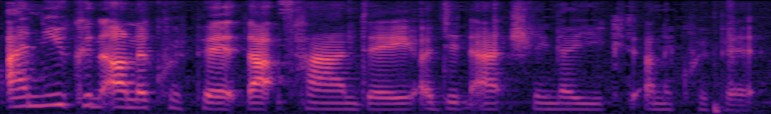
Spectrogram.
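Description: A woman's voice: low-pitched, lively intonation, fast, fairly bright tone. A young English woman casually commenting as she plays a video game, chatty and exclamatory, often breaking into laughter. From England. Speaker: gaming channel host. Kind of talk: let's play commentary.

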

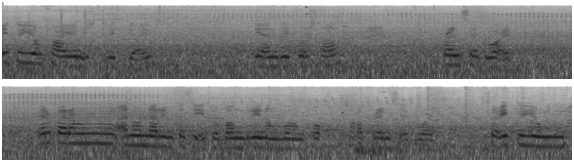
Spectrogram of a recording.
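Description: A woman vlogger narrating a casual walking tour through a city street market, chatting to her viewers as she goes. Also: fairly high pitch. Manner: chatty, keeps addressing viewers as guys. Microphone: handheld phone camera while walking. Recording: loud street traffic noise. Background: traffic and city street sounds.

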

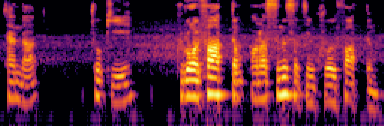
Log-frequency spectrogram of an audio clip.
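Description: A man's voice: medium pitch, slow, a little mellow, slight background noise. A young man giving live commentary over his own online football match, frustrated and swearing as he plays. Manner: frustrated, swearing, talking to himself and viewers.

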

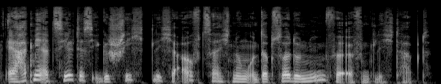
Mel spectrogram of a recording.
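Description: A man voicing a polite, deferential young woman envoy in an audiobook, speaking softly in a raised voice. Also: a little high, very animated, a little fast, vocal fry, slightly rough, no room sound, clean studio sound, pitched above the performer's own voice, full character voice.

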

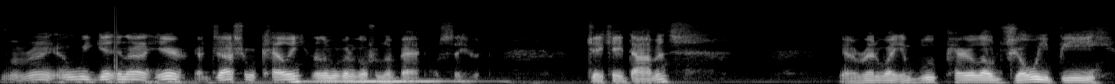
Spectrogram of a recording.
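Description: A man talking through a face mask, giving laid-back, casual running commentary as he hosts a sports card break and swears offhandedly. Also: sits low. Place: indoor tabletop card-opening setup. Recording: dull, muffled audio with background noise.

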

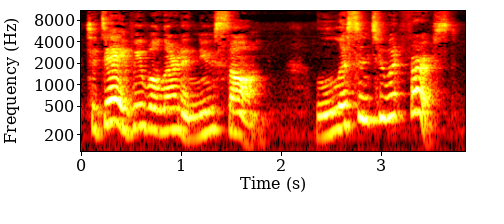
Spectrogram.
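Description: A woman's voice: fairly high pitch, big pitch swings, a little slow. A woman music teacher leading a children's lesson, cheerful and guiding with call-and-response. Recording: roomy echo.

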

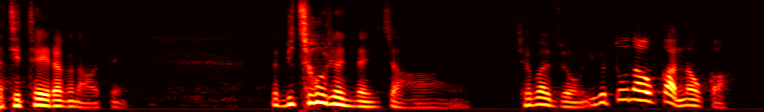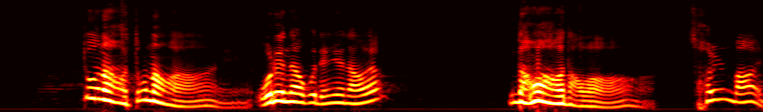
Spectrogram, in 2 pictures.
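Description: A man's voice: on the high side, darkish tone. A middle-aged man lecturing a classroom on property law, scolding and joking with his students and firing rhetorical questions at them. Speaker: real estate law instructor.

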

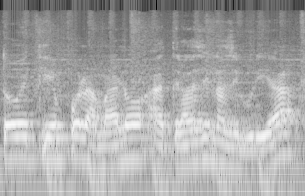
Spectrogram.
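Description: A Colombian man instructs in short, polite, repeated commands. His voice is slightly high, and loud music plays behind it. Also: fast talker. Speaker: rappel instructor.

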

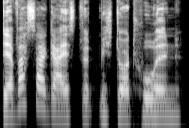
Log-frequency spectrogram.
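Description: A woman's voice: fairly low pitch, expressive, normal speed, clean tone, no echo, studio quality, close to an everyday voice. Vibeka, a woman doing a shy young maiden. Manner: soft, polite, old-fashioned speech.

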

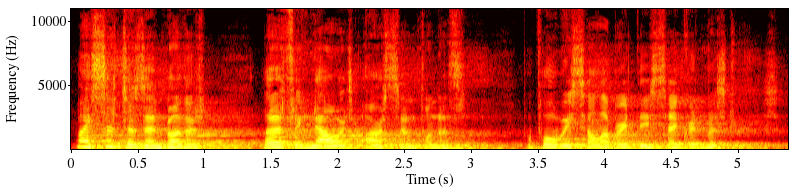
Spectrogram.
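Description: A priest with a fairly high voice reads prayers and scripture at a slow, solemn, measured pace. His voice rings through a big church with a long, hanging reverb. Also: lively intonation, darkish tone. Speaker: priest celebrating Mass. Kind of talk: liturgical prayer and scripture reading. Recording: echoey church, reverberant and roomy.

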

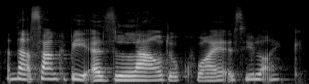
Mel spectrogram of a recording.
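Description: A woman in her thirties working as a breathwork instructor, gently guiding a practice in an unhurried way with pauses between instructions. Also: medium pitch. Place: small bright indoor room, seated on a mat.

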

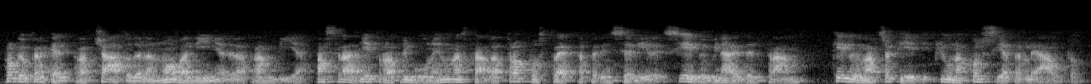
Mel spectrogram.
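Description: A man giving a measured, matter-of-fact scripted narration for a technical documentary. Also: low-pitched, lively intonation, a little hiss or hum. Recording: echoey, dull lo-fi voice-over.

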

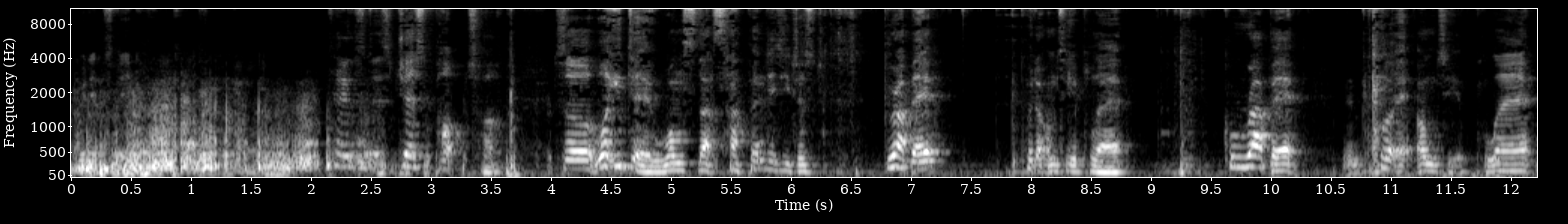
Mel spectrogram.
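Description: Filmed on a tripod in his own kitchen, a slightly breathless man rambles through a casual how-to vlog, chatty and poking fun at himself. His voice is medium-pitched. The room is echoey and there's heavy background noise.

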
